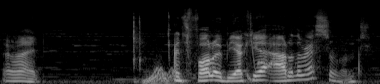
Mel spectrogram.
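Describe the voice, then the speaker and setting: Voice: medium pitch, expressive, normal speed, fairly bright tone, soft background music. A game player casually talking through their gameplay in a chatty, rambling way, with plenty of fillers. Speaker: game commentator.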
